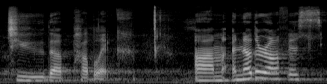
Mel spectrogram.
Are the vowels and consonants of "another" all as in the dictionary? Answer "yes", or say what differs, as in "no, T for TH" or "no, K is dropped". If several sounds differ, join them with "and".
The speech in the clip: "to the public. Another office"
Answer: yes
